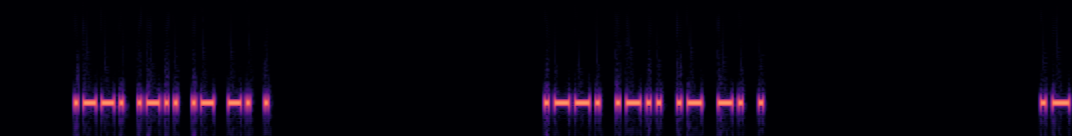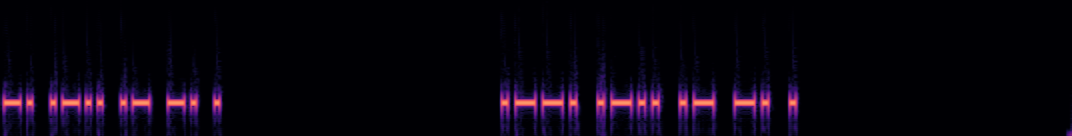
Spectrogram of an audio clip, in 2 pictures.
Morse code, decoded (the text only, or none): PLANE PLANE PLANE PLANE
